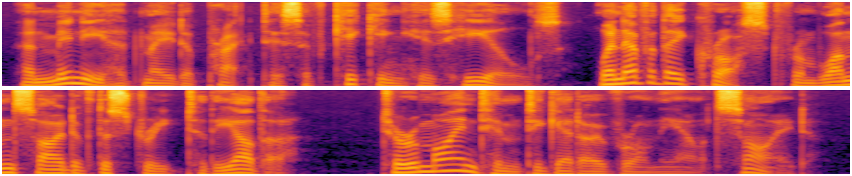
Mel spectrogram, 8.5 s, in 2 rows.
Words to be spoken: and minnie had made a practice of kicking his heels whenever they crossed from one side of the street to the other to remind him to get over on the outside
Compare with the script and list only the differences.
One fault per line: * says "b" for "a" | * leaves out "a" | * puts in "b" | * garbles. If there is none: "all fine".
all fine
